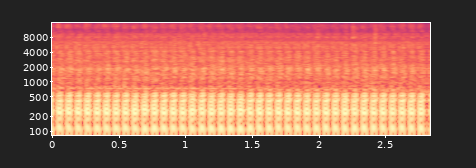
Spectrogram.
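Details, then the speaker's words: Yamaha R25 fitted with a Yamaha R3 engine, first start after the swap, borrowed Akrapovic exhaust: even, steady twin idle about two pulses a second, smooth, no knocks or misses; R3 block sounds smooth. "Nih knalpotnya pakai Akra dulu. Suara sih nggak beda jauh ya. Blok R3 halus suaranya."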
